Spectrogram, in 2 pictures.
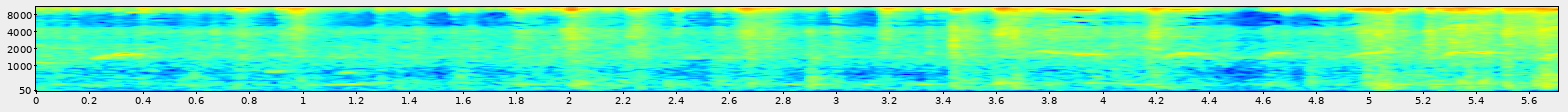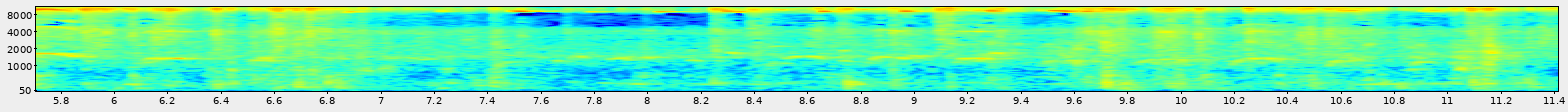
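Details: Young Chihuahua-Pitbull cross puppies at five and a half weeks, a steady patter of brief piping whines and squeaks from several pups, with soft shuffling and constant hiss behind.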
